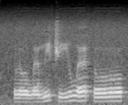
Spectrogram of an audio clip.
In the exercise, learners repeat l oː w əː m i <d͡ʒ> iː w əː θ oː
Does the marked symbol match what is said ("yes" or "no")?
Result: no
